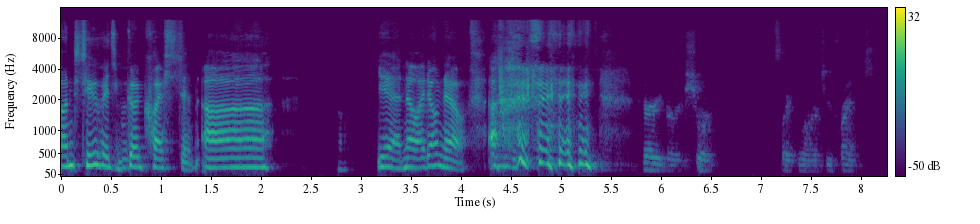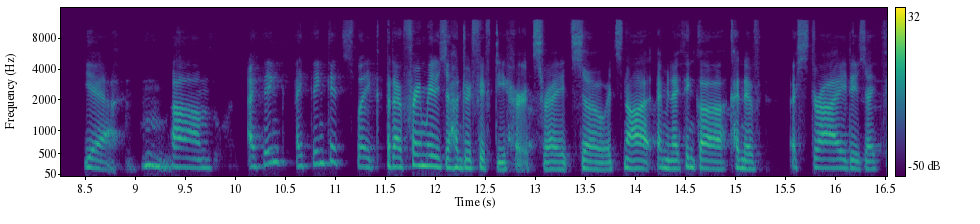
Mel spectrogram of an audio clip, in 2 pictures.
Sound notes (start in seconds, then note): 4.2 laughing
